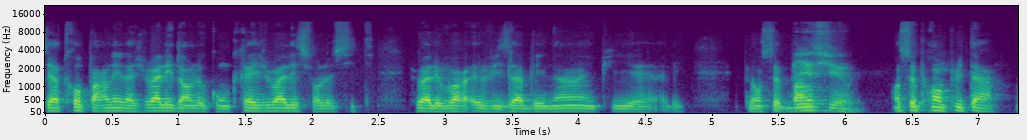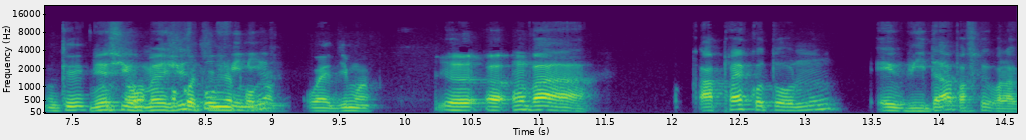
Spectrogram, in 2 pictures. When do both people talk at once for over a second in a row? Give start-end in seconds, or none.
7.6-9.1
